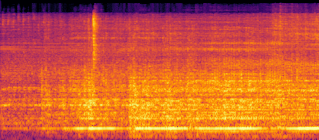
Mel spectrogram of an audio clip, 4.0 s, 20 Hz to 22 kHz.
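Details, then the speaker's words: Extruded 6061 aluminium stock being cut to size on a saw for a vacuum fixture; the blade holds a steady, even whine as it bites in without bogging down, cutting quickly — normal cutting. "amazing how quickly this saw goes through half into aluminum"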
